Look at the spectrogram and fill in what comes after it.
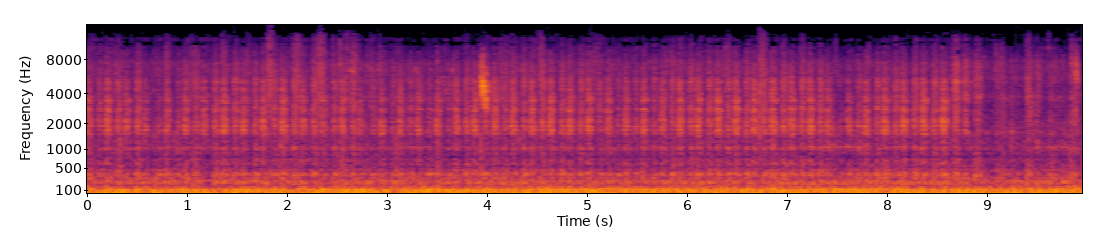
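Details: A stray mother dog with her litter of puppies in a difficult environment. Fast, steady panting continues throughout with a brief high squeak around the middle, all over a dense low rumble.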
